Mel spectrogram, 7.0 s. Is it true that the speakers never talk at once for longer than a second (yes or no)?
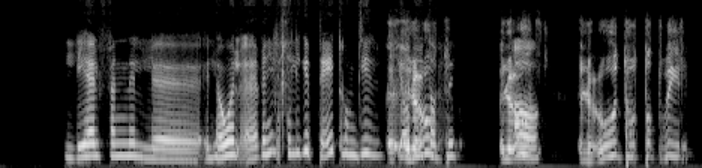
yes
